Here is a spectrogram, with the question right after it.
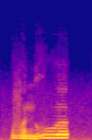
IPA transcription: və˨˩nɣu˧ə̯

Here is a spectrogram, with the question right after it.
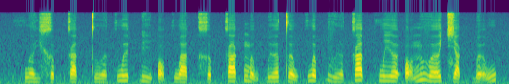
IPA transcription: hwə̤˨˩jxə˨˩p̚ka˨˩t̚ t̪ṳ˨˩ə̯kwɨ˦˥t̚ ɗi̤˨˩ʔɔ̰˧˨kwa˨˩t̚ xə˨˩p̚ka˦˥k̚mə̰˧˨w ɓɨ˨˦ə̯t̪ə˧˩w kwə˦˥p̚ vɨ̤˨˩ə̯ka˦˥t̚hwi˧ə̯ʔɔ̰˧˥n vəː˨˦t͡ɕa˨˩k̚ ɓə̰˧˥w

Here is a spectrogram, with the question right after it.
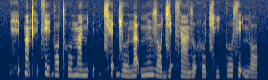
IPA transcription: hɪ˦ʔpã˦˨kʰɪ˦ʔsḛ˦˨ɪ̯ ɡɔ˦tʰo˦mã˦ɲɪ˦ʔ | t͡ɕʰɛ˦ʔd͡ʑo˨ʊ̯na̰˦˨ʊ̯ ɲũ˦zɔ˨ d͡ʑɛ˦ʔsã˨ zo̰˦˨ho˨t͡ɕʰi˨ ko˦sḛ˦˨ɪ̯ɲɔ˨

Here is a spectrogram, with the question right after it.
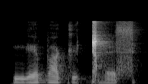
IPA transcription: mʲɛbakʲə ɡ͡ǁɛs

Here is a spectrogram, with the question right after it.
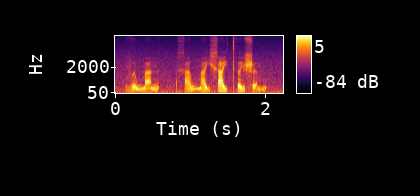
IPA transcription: və˨˩˨wma˨˩n | xa˨˩w ma˨˩˦j xa˧jt̪ʰə˧jʂə˨˩˨m

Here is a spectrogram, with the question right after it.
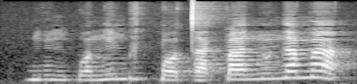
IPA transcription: bũ˨ ɡ͡bɔ˨nĩ˧be˧ k͡pɔ˨ ta˨k͡pa˧ nũ˧na˦mã˦˨

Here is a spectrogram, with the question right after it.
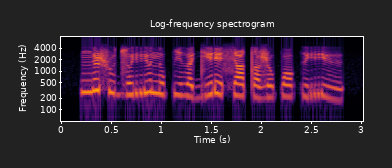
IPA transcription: ŋɘʂu d͡zorʲono piðɐdʲeɾe sitˤɘ ʐopɔkɨ rʲɨ

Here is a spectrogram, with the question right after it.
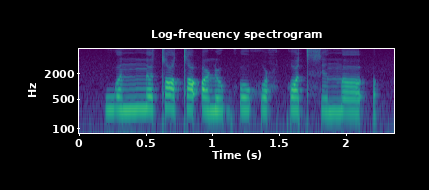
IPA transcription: wɐnːɐto tˤɘʔɐɳɯbʔo χʷɐħqʷɘtsi n̪ɐʔ

